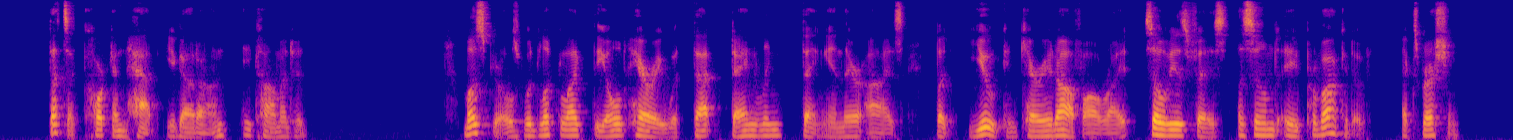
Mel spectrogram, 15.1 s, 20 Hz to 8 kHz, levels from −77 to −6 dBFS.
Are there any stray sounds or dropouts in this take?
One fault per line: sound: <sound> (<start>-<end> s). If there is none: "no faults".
no faults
